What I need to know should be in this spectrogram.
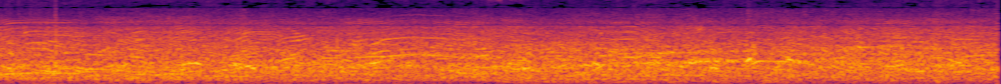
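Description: Young girls speak loudly in a large echoing hall.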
